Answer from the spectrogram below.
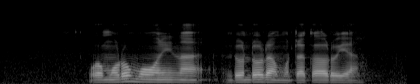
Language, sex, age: Venda, male, 24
